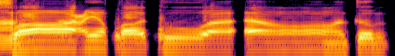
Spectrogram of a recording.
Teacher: Tu-nya jangan dipanjangkan ya.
